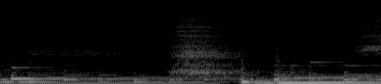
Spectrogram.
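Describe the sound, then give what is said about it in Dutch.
A deep breath in and out during a meditation: a slow, airy inhale, then a short gasp-like turn into the exhale. The breathing is fairly soft over a low steady hum. “Even diep inademen en uitademen.”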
